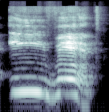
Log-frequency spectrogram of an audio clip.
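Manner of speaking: "event" with a long, drawn-out E, high-pitched; stretched first E. Shown as a demonstration. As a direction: draw out the E in "event", then land on vent. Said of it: "put a couple E's in there".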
